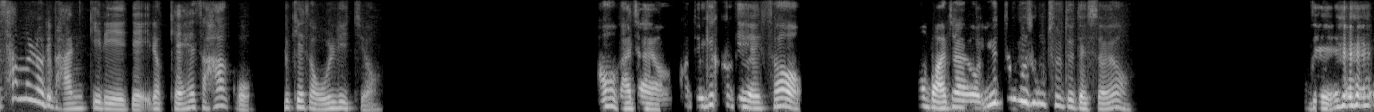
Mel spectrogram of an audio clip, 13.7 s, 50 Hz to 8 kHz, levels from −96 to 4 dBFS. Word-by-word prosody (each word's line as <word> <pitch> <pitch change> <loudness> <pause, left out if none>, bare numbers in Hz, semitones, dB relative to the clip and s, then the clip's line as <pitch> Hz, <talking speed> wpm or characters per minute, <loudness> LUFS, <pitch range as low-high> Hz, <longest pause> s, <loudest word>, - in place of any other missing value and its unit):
사물놀이반끼리 165 - -2
이제 125 0 -3
이렇게 140 -1 -3
해서 175 +1 -4
하고. 185 - -5 0.3
이렇게 180 +1 -1
해서 165 -4 -3
올리죠. 155 -1 -4 2.2
어, 205 +3 +1
맞아요. 150 -4 -1
그거 - - -19
되게 215 +4 0
크게 205 -7 -4
해서 195 +6 +3 1.2
어 225 - -3
맞아요. 180 +1 +5 0.2
유튜브 320 - +3
송출도 250 -9 -1
됐어요. 145 -1 -1 1.8
네. 225 - +3
175 Hz, 220 characters per minute, -23 LUFS, 150-225 Hz, 2.2 s, 맞아요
